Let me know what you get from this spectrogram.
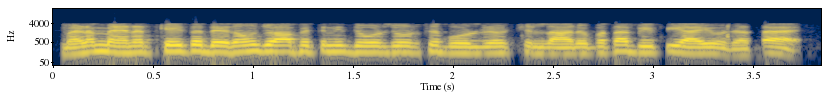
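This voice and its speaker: A man's voice: on the high side, steady tone, racing, smooth. A man arguing on a phone call, teasing and defiant, sometimes pleading in mock fashion. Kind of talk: argumentative phone conversation. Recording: muffled, band-limited phone call recording.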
